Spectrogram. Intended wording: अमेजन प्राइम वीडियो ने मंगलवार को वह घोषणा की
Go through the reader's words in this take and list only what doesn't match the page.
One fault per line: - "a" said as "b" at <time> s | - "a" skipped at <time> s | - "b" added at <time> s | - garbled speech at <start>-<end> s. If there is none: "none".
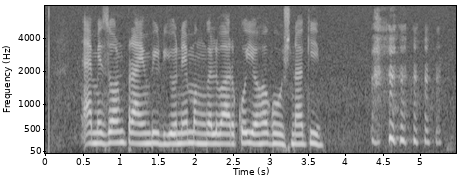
- "वह" said as "यह" at 2.7 s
